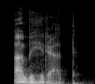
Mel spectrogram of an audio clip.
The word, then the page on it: अभिरत: Hindi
